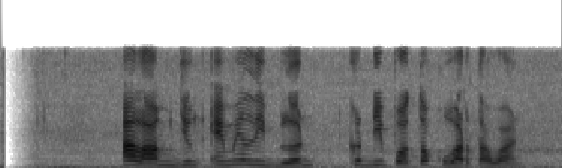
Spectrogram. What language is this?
Sundanese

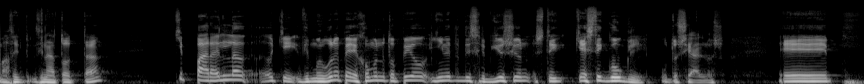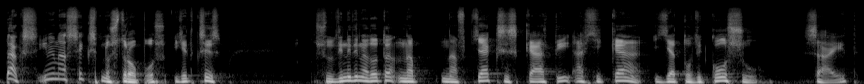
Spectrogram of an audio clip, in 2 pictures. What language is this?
Greek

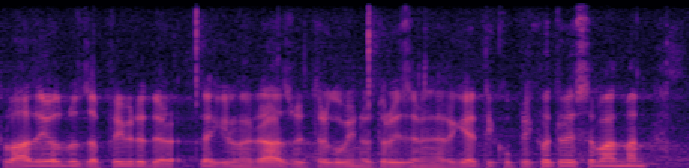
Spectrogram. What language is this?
Serbian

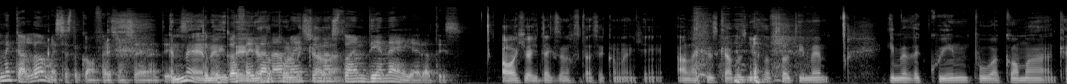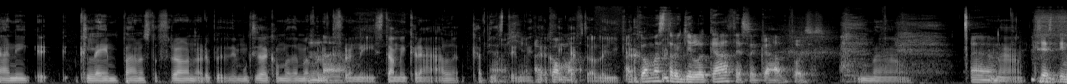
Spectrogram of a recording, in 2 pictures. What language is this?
Greek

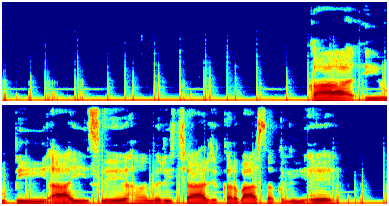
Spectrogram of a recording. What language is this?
Magahi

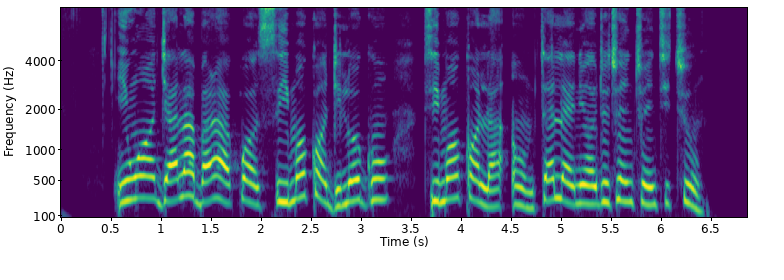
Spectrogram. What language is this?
Yoruba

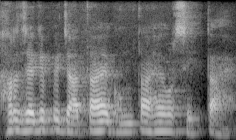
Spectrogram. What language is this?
Hindi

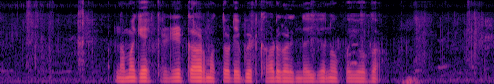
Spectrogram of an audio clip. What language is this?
Kannada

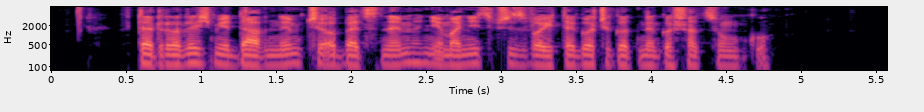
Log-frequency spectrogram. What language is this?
Polish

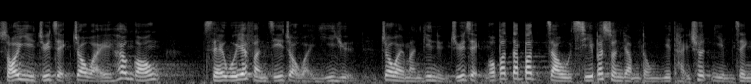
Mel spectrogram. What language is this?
Cantonese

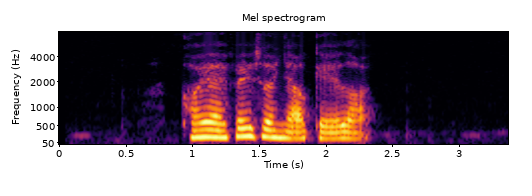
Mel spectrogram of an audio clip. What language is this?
Cantonese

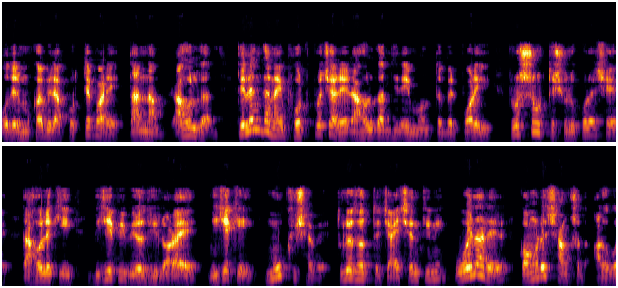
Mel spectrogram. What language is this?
Bangla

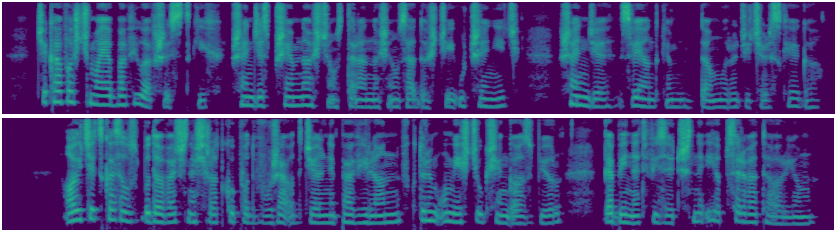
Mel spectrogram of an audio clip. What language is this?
Polish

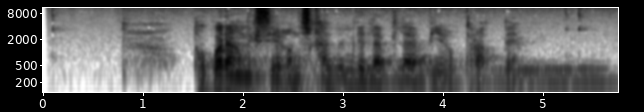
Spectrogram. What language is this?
Uyghur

